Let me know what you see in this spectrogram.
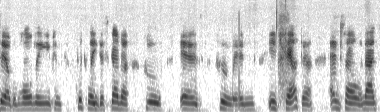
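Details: Adult woman born with cerebral palsy affecting both sides of her body; speech largely unintelligible to automatic transcription; dysarthria (cerebral palsy).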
